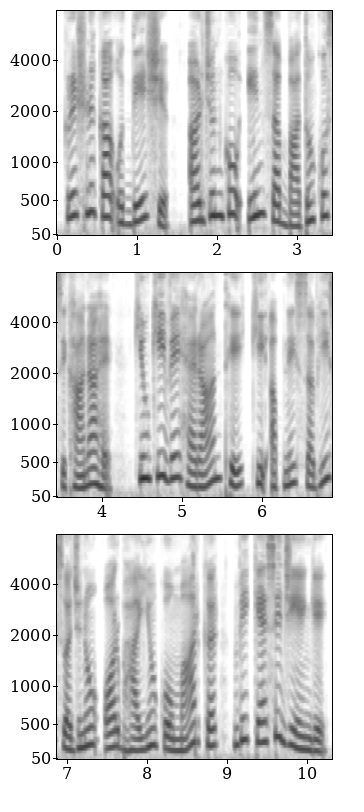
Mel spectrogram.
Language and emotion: Hindi, neutral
